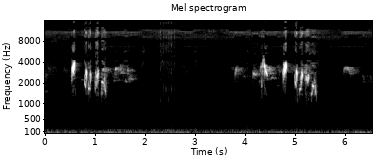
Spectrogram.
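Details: Young caged red-whiskered bulbul practising its song, phrases not yet a full song, excited by a played bird recording and singing along; two bursts of bright chirpy whistled notes, each a quick tumbling run of four to five syllables, with soft low hum beneath.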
